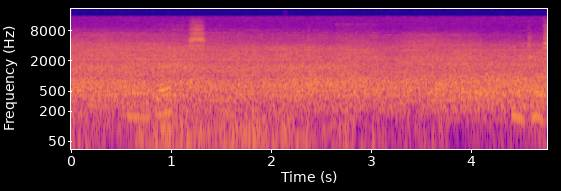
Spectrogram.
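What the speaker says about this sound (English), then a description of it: "we just got the ATR in" An ATR turboprop airliner arriving at Auckland Airport from Palmerston North, a moderate steady engine roar with a faint whine, heard from a distance with talk in the background.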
